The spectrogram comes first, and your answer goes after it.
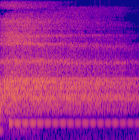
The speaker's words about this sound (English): Big breath in, fill up. Open mouth, let it go.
